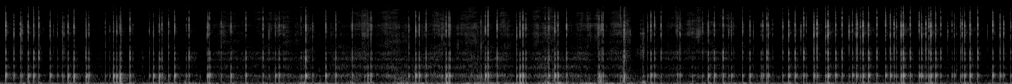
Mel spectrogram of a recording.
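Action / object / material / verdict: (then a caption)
tap / hardcover notebook cover / cardboard / none. Long acrylic nails rapidly tap and scratch the front of a navy hardcover notebook with a glossy starry cover, held in both hands. The result is a dense stream of short, dry clicks layered with bright scraping, with a faint hollow tone from the board under the cover.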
